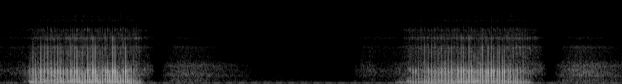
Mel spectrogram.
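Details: Snoring: loud rattling snores on each inhalation, about 15 breaths a minute, with quieter exhalations between; the snoring fades, grows stronger and fades again.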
